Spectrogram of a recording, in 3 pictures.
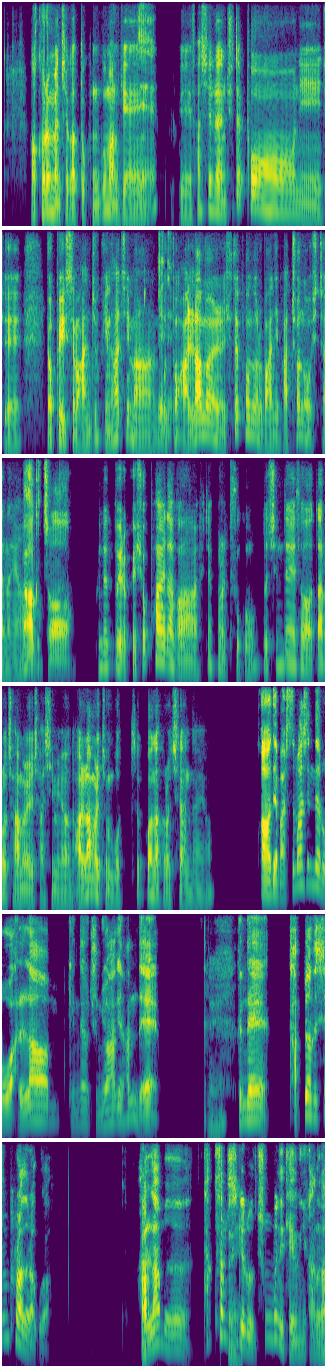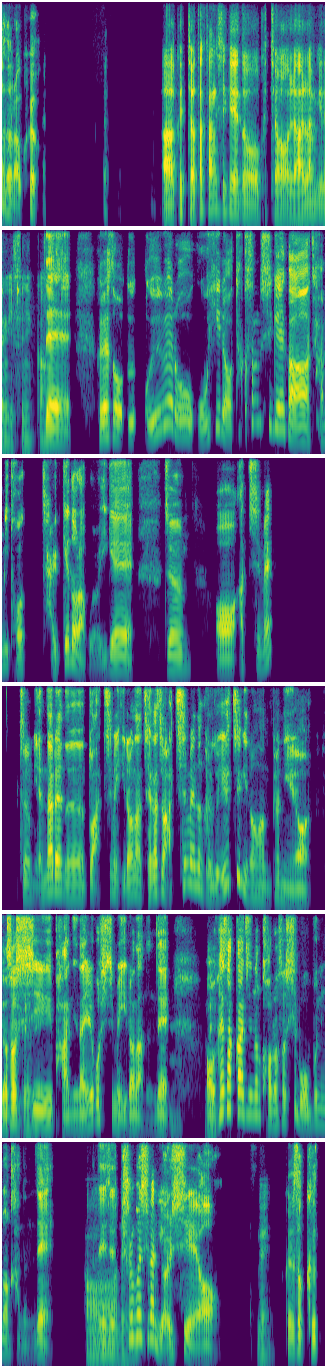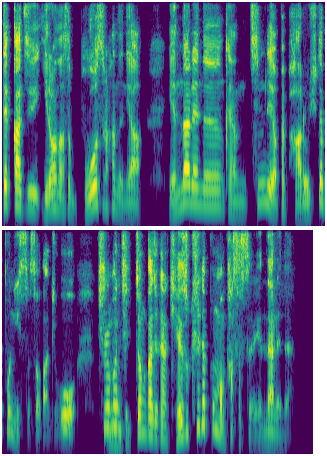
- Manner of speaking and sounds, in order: tapping; other background noise; laughing while speaking: "가능하더라고요"; laugh
- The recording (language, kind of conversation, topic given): Korean, podcast, 휴대폰 사용하는 습관을 줄이려면 어떻게 하면 좋을까요?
